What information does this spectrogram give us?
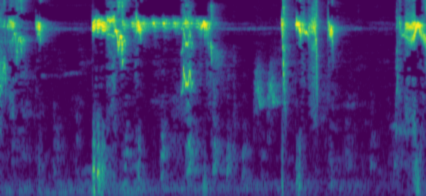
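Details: Blue-crowned hanging parrot giving thin, very high, shrill squeaks in short bursts, with one sustained trilling run and brief pauses between; described as a female, used as a lure call.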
